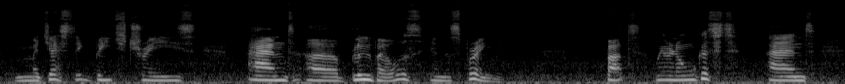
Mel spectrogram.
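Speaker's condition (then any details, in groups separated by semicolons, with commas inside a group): No condition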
